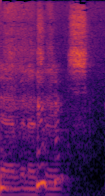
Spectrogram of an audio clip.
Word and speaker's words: Evanescence: Yeah, Evanescence.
